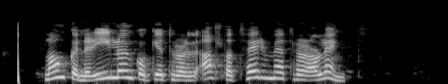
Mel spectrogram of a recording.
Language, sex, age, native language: Icelandic, female, 70-79, Icelandic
